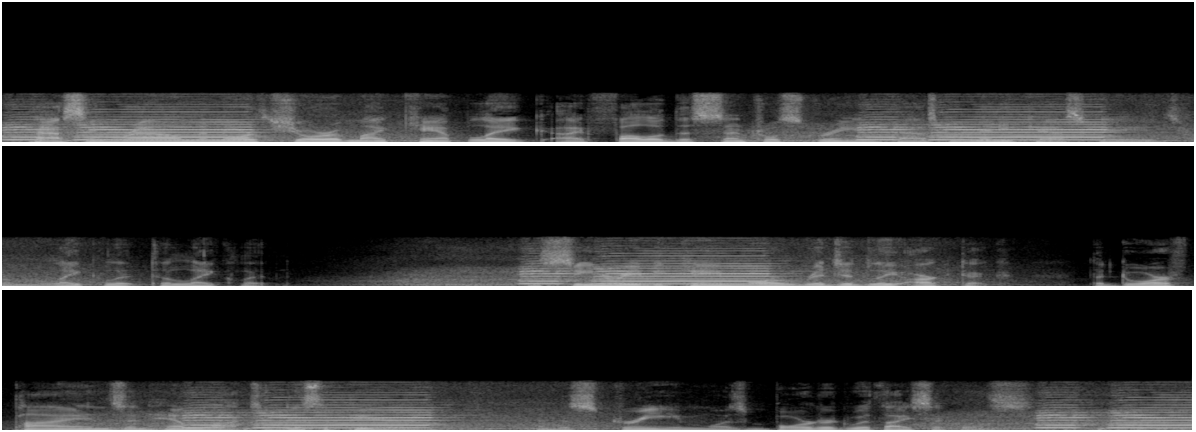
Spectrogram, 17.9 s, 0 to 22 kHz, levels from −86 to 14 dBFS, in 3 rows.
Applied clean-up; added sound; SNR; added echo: none; Traffic noise, roadway noise / Vehicle horn, car horn, honking; 0 dB; none.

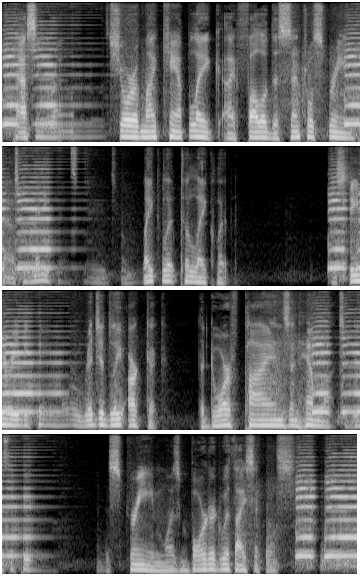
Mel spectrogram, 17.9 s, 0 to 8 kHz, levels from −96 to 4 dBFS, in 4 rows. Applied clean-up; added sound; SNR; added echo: neural mask model RNNoise.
